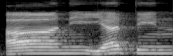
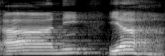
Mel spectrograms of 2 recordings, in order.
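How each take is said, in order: First: The word ends with a full -tin sound. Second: The word ends with a short h sound. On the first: The reciter continues without stopping. "ना रुकने की वजह से वक्फ ना करने की सूरत में हम इसको पढ़ेंगे आनियतिन" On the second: The reciter stops at this word. "अगर हम यहाँ रुकना चाहते हैं, दोनों को छोड़ देंगे तो हा खाली रहता है"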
